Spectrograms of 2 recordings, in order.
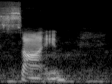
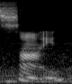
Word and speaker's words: sine: the first one is sine um it looks like sin like down here when you abbreviate it but you actually pronounce it sine and the sine ratio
